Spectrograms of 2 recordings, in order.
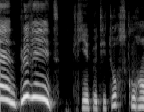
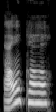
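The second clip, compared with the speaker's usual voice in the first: louder, higher, slow grumble; grumbling; 7 semitones higher, 6 dB louder than usual. A narrator's reading. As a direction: grumble it out, mildly fed up. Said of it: "grommela Grand Ours". (grommeler, un peu agacé)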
